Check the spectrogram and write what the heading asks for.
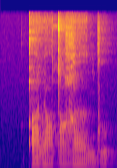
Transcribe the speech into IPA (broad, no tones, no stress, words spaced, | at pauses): qʼʌləːtˤɛ ʁəːŋɡu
